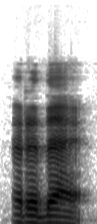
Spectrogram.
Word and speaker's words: हृदय: हृदय, ह के पैरों में र पड़ेगा, हृदय, इसका सही उच्चारण होगा हृदय।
